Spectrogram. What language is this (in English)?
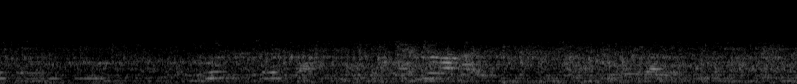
Bhojpuri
